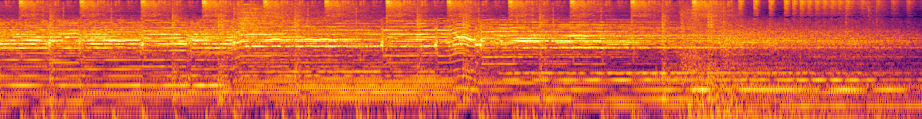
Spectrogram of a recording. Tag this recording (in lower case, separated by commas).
plucked string instrument, acoustic guitar, musical instrument, music, strum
